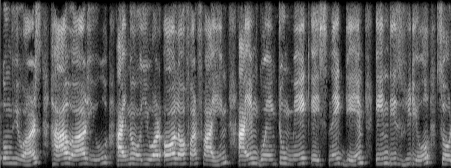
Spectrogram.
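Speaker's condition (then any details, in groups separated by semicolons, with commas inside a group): No condition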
